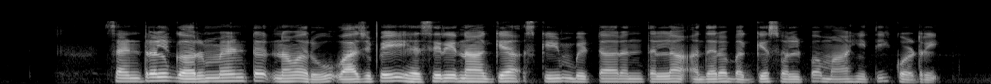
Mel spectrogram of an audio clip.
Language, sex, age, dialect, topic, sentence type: Kannada, female, 41-45, Northeastern, banking, question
